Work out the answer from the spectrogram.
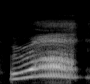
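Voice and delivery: low, loud roaring growl; a deep bear grunt. Acted. Bear roaring back at the old woman.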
